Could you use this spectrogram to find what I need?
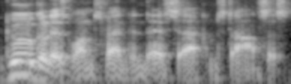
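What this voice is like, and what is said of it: Posh-sounding voice. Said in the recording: “That sounded very posh.”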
